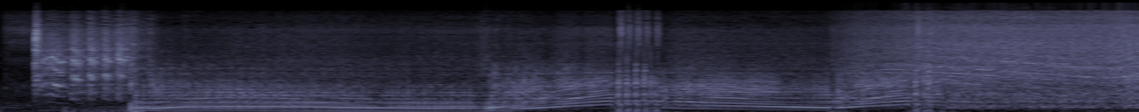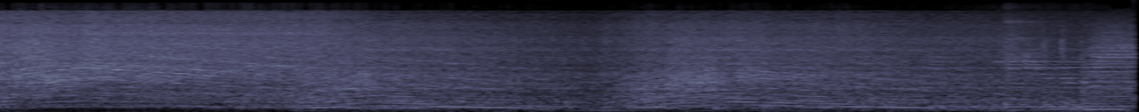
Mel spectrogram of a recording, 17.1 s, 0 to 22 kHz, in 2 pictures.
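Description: Toyota Tacoma V6 pickup revving hard, its exhaust note rising and falling in several loud sweeping runs up and down the rev range, close and continuous throughout.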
